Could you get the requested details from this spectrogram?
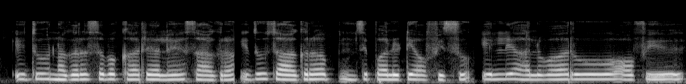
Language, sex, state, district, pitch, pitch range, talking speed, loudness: Kannada, female, Karnataka, Shimoga, 230 Hz, 220-235 Hz, 105 wpm, -13 LUFS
